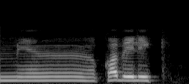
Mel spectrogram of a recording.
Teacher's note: نون ساكنة جاء بعدها القاف، إخفاء حقيقي، ثم قبلك الباء تقلقل لأنها ساكنة من حروف قطب جد.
